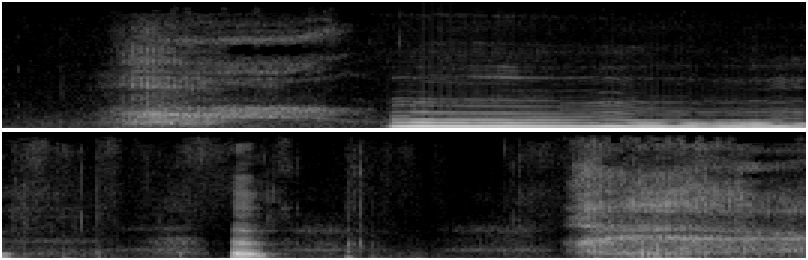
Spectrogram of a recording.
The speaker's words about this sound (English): Waking up, stretching and yawning.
